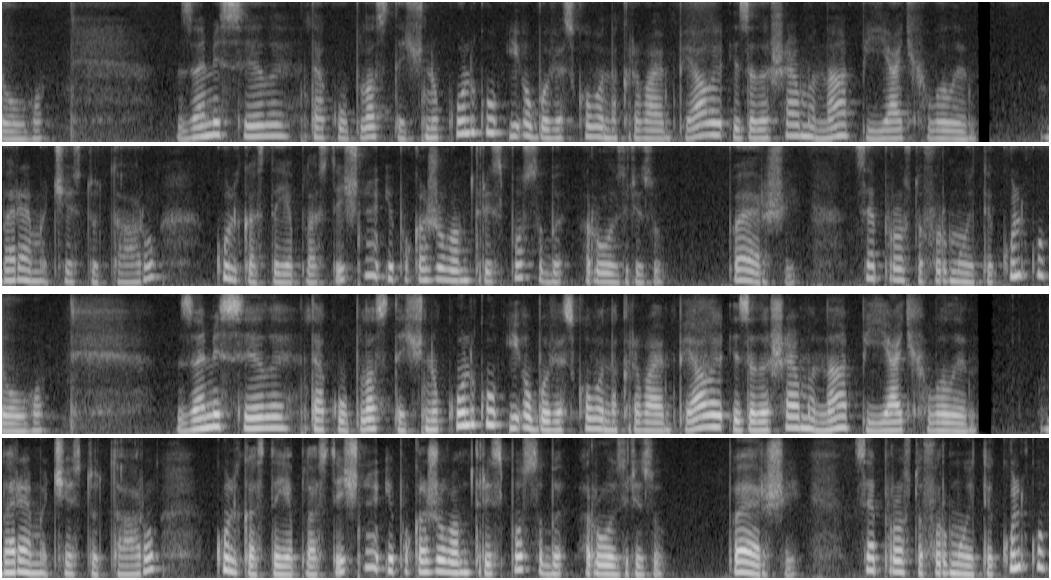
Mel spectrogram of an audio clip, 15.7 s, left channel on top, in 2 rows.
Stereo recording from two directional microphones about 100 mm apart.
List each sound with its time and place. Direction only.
0.0 s speech: 15° right (ahead or behind)
0.5 s a sound: 35° right (ahead or behind)
1.4 s speech: 35° right (ahead or behind)
7.9 s speech: 45° right (ahead or behind)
